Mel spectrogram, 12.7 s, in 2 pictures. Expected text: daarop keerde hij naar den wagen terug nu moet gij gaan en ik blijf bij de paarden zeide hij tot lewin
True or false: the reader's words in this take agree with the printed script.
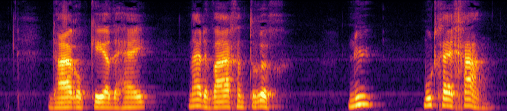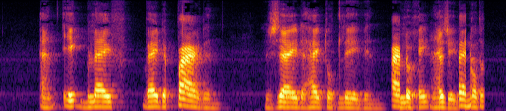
false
